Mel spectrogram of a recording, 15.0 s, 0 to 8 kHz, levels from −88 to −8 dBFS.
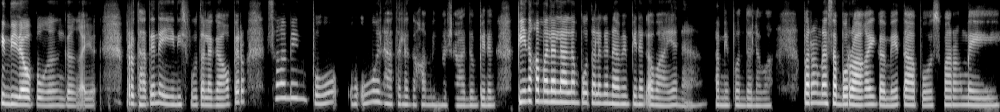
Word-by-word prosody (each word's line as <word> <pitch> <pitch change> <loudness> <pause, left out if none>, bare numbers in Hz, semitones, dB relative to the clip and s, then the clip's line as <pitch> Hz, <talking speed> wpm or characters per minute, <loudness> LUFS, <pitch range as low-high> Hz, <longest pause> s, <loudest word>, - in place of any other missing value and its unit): Hindi 220 -2 +6
na 200 0 +9
po 195 -1 -4
hanggang 185 -1 -5
ngayon. 185 -1 -5 0.4
Pero 235 - +2
dati 210 +3 0
naiinis 210 -3 -1
po 200 - -8
talaga 195 0 0
ako, - - -2
pero 275 +1 -1 0.4
sa'min 380 -1 -3
po 240 +4 -4 0.2
oo, 235 +6 -6
wala 245 -5 -4
talaga 210 -1 -8
kaming 200 -2 -9
masyadong 190 -1 -8
pinag 195 0 -5 0.2
pinakamalala 285 -1 +6
lang 270 -1 +1
po 260 -1 -2
talaga 245 -1 -1
naming 225 -1 0
pinag-awayan, 200 -3 -2
ah, - - -12 0.3
kami 190 -1 -4
pong 195 -1 -8
2. 185 0 -8 0.5
Parang 255 +1 +3
nasa 250 -1 +4
Boracay 210 -1 +5
kami 195 0 0
tapos 195 -2 0
parang 200 0 -2
may 190 -1 -2
205 Hz, 150 wpm, -23 LUFS, 195-245 Hz, 0.5 s, na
